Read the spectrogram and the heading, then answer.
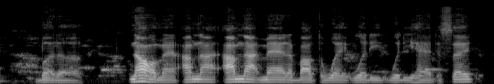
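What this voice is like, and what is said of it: Hoarse voice. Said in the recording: “my voice sounds a little hoarse... trying to get over something... you have to excuse my voice if I kind of go in and out a little bit”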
